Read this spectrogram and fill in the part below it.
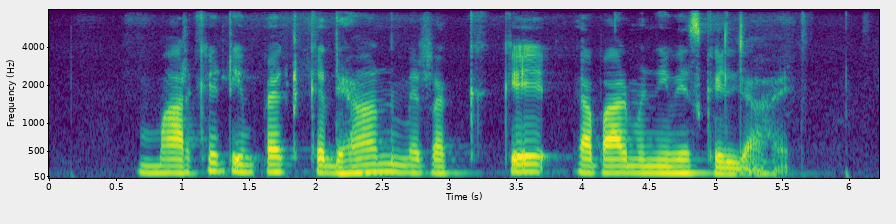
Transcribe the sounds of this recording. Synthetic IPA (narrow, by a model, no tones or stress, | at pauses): maːɾkeʈɪ̃mpɛːkʈked̪ʱjaːnmẽɾəkʰː | eʋjaːpaːɾmẽnɪʋeːskəld͡ʒa̰ːɦɛ̰ː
